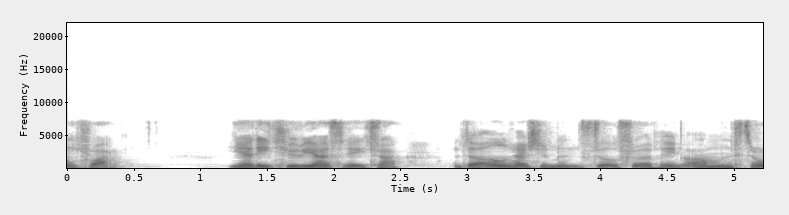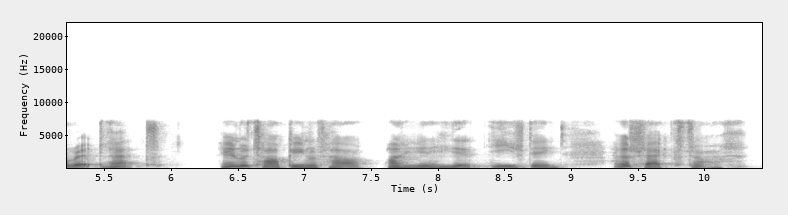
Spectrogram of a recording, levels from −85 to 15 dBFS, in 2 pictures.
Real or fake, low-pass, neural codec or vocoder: fake; 7.2 kHz; autoencoder, 22.05 kHz, a latent of 192 numbers a frame, VITS, trained on one speaker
